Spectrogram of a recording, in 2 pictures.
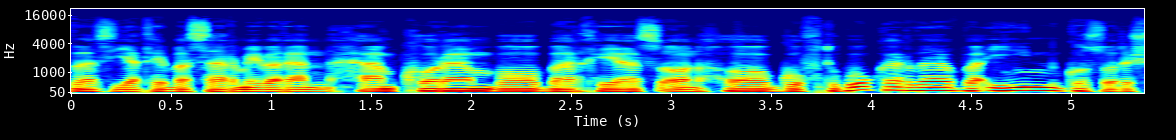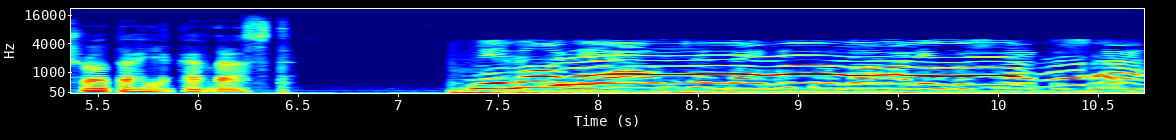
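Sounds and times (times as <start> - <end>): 
speech: 0.0 - 6.5, 7.3 - 10.7
three-year-old child in Kabul crying from hunger: 7.6 - 10.7.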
